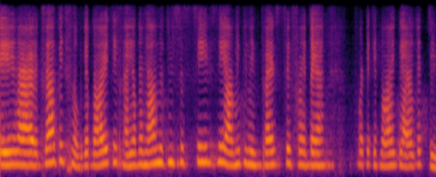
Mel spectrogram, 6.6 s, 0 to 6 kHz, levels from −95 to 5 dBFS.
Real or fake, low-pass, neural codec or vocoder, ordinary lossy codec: fake; 5.4 kHz; codec, 16 kHz, 0.5 kbps, FreqCodec, smaller model; none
